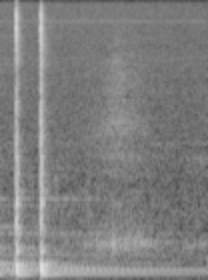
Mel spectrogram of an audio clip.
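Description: Two short, sharp clicks close together, then a faint steady low hum.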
